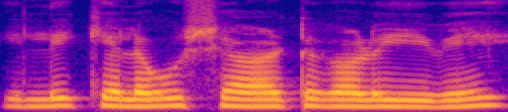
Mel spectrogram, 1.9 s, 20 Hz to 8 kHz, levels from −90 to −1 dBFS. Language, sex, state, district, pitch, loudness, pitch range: Kannada, female, Karnataka, Bidar, 185 Hz, -15 LUFS, 180-195 Hz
